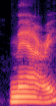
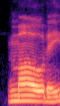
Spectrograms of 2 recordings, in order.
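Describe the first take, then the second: First: It is said with English vowels and sounds. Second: It is said with Māori vowels and sounds. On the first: The speaker calls it wrong. "not Maori" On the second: The speaker calls it right. "pronouncing words right"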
